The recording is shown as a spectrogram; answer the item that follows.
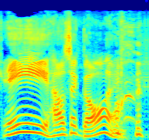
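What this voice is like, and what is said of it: Wisconsin accent. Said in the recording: “I'm from Wisconsin. I have my accent. It mostly comes out when I drink or when I talk to my family on the phone.”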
